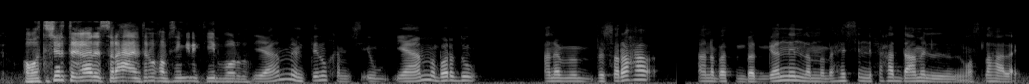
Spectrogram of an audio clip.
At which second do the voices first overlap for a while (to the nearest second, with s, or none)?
none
